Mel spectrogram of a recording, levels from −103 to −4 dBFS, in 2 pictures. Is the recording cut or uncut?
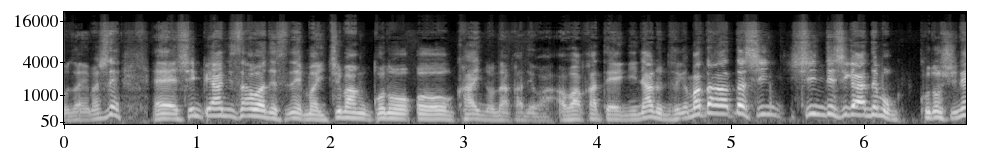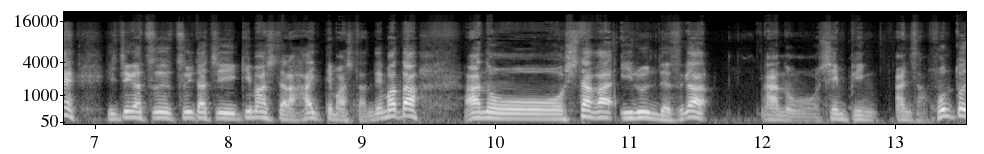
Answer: uncut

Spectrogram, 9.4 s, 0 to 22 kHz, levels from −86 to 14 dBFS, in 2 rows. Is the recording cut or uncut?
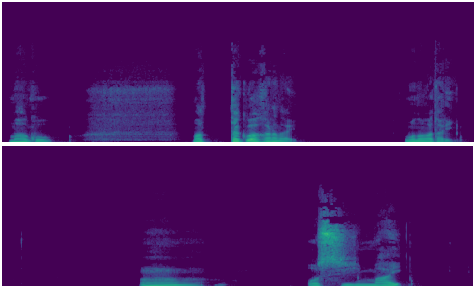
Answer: cut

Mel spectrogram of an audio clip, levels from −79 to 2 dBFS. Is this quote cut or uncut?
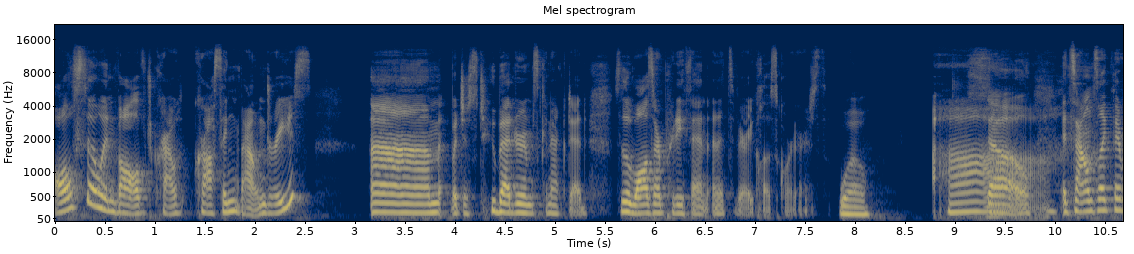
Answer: cut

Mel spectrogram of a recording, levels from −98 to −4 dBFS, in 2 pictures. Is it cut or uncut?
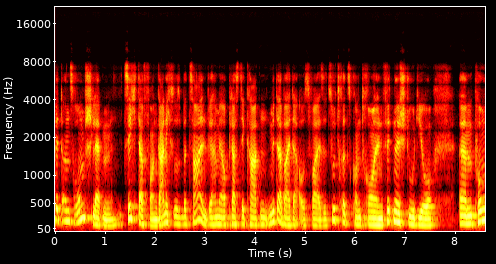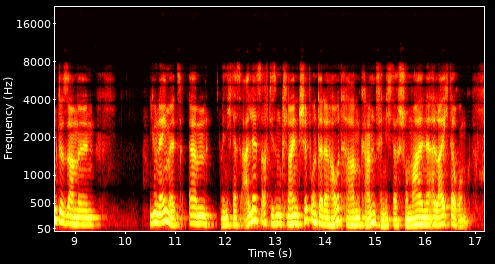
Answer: cut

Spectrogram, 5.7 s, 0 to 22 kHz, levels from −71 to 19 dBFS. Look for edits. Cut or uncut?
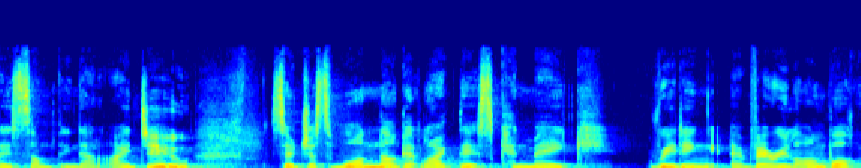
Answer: uncut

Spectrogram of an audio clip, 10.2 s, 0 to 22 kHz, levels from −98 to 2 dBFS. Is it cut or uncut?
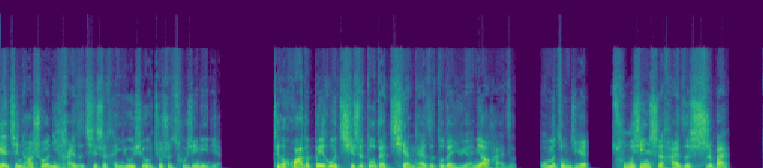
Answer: uncut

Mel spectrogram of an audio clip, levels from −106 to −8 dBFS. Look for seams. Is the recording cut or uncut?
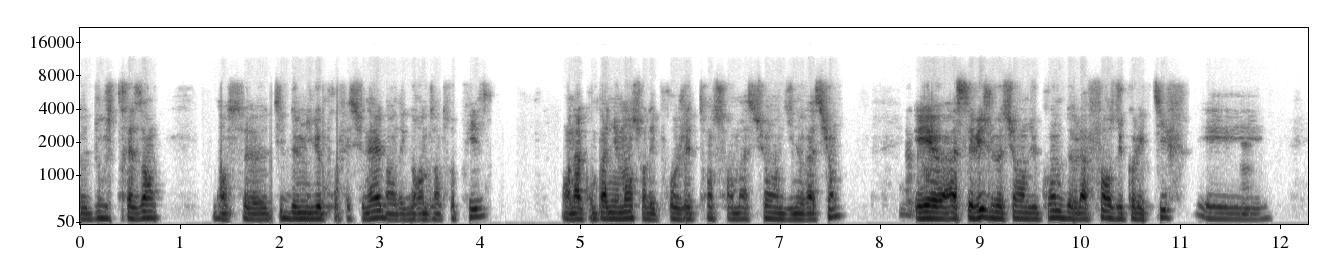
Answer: cut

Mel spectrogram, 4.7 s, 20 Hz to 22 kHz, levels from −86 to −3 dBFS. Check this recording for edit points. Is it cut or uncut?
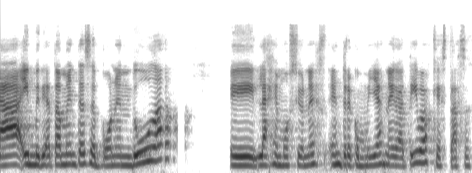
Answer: uncut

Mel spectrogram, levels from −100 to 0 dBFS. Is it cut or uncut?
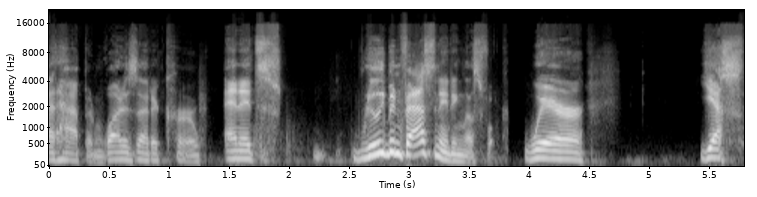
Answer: cut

